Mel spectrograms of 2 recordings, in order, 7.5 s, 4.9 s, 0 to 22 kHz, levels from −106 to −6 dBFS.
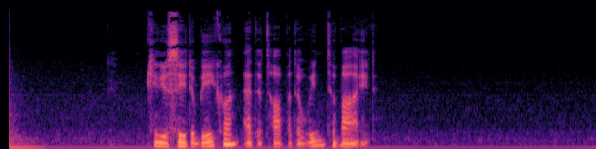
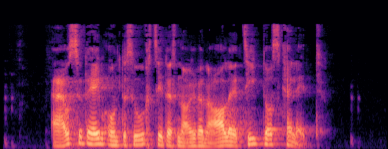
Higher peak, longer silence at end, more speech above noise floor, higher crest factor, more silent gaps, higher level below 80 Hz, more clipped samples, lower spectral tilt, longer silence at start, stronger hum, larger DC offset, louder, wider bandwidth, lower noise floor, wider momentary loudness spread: second, -18 dBFS vs -8 dBFS; first, 2.8 s vs 0.85 s; second, 32 dB vs 48 dB; about the same, 22 dB vs 18 dB; neither; about the same, -54 dBFS vs -50 dBFS; neither; about the same, -6 dB/octave vs -6 dB/octave; second, 0.1 s vs 0.65 s; neither; neither; second, -35 LUFS vs -24 LUFS; first, 16 kHz vs 11.5 kHz; second, -66 dBFS vs -71 dBFS; first, 18 LU vs 9 LU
